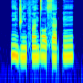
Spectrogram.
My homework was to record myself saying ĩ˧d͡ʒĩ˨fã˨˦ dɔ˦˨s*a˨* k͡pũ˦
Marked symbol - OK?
no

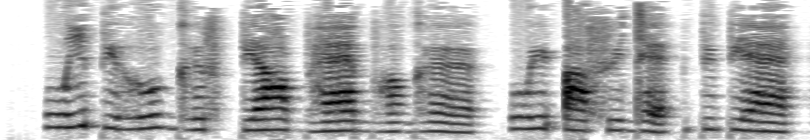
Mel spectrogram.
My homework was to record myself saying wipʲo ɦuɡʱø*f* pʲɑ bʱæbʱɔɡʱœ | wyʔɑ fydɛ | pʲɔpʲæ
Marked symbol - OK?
yes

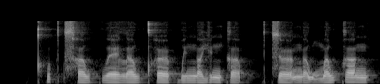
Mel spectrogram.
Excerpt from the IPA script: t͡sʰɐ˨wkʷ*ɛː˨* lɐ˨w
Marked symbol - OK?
yes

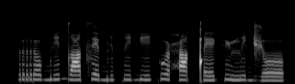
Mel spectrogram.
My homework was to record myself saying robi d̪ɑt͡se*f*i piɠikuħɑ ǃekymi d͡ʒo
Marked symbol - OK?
no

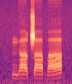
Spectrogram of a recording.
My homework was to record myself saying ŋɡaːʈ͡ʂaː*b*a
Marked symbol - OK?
yes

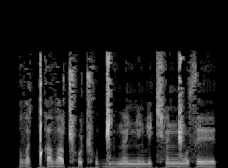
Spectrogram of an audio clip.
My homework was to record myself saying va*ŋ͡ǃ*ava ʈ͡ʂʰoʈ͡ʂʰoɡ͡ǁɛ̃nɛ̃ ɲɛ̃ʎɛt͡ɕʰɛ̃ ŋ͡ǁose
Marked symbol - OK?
no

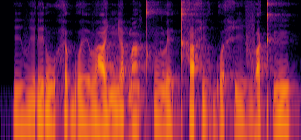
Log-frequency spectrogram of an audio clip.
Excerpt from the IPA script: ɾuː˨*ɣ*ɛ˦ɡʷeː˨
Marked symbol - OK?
no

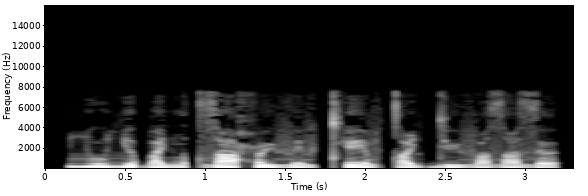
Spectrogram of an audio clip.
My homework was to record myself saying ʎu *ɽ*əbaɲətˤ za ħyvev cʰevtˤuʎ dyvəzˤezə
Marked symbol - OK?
no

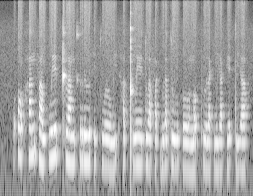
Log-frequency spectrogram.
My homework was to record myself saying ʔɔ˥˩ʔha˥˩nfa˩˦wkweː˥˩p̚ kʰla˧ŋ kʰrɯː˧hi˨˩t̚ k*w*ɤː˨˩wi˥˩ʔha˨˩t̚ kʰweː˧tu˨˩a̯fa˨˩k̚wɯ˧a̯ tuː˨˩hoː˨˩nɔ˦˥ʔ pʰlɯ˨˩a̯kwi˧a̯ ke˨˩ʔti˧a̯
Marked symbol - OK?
yes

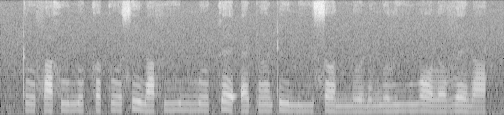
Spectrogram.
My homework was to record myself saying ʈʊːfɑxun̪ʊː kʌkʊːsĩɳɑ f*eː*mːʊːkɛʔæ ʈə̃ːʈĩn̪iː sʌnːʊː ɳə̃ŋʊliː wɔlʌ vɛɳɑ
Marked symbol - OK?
no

